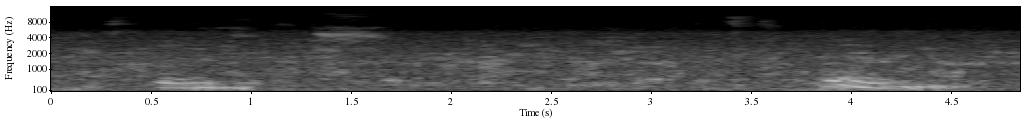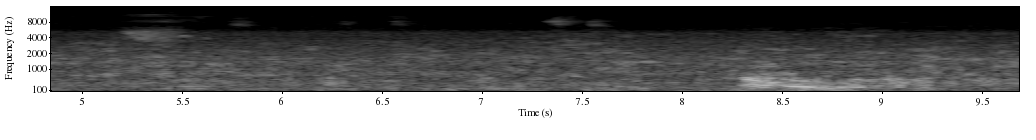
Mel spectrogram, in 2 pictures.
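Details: Pet pug asleep, snoring: three rough, breathy rasping snores roughly four seconds apart, each about half a second long, with quiet breathing between.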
